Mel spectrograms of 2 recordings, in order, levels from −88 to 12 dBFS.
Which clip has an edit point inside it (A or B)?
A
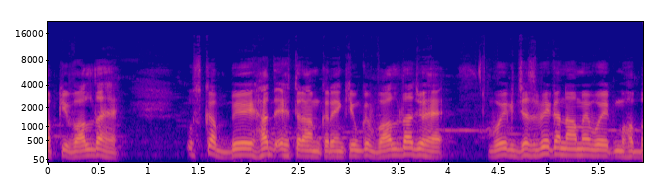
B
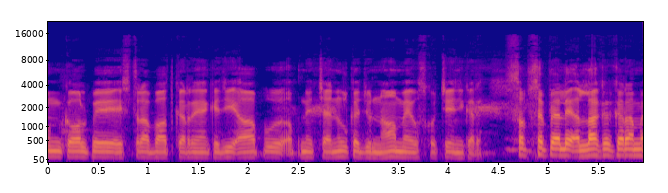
B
